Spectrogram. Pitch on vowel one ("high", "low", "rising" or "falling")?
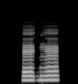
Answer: high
